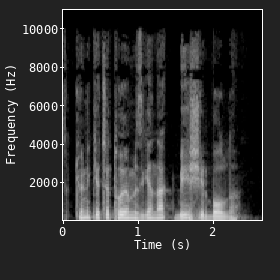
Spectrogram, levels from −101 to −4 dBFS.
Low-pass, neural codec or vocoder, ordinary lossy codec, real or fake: 9.9 kHz; none; MP3, 96 kbps; real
